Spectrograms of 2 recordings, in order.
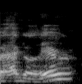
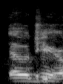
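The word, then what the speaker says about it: Allgeier: The other one you talked about, Atlanta, and I'm going to butcher his name. You can help me on that one. But Tyler Aguilar? – Algier.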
